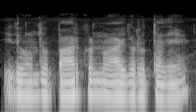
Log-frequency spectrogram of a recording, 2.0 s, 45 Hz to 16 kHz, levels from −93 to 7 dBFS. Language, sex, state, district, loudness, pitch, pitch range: Kannada, male, Karnataka, Koppal, -18 LUFS, 110 Hz, 105-110 Hz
